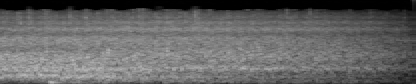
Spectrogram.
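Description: Loud, steady rushing noise of an intro sound effect, fading out over the last half second.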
